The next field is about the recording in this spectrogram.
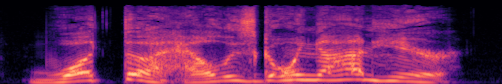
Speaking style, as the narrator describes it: shouted

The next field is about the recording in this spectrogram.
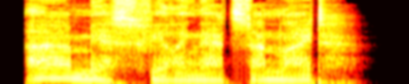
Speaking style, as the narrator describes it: Lodi said and sighed

